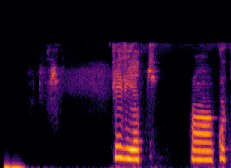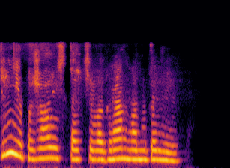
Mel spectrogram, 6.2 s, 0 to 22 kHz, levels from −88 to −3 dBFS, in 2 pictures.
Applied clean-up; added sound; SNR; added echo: neural mask model Resemble Enhance denoiser.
